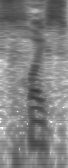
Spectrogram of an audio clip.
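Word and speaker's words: Royce: In Portuguese, R at the beginning of the word sounds like H. It's freaking weird. Like Hoist Gracie. I didn't know that. Yeah. Did you say Rice Krispies? Hoist Gracie.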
